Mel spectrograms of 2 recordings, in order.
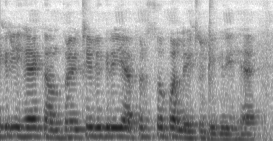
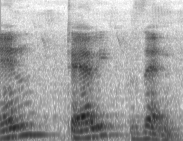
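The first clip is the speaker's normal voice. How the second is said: slow syllable-by-syllable; much slower than usual. Shown as a demonstration. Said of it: "तीन syllable आए हुए हैं".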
